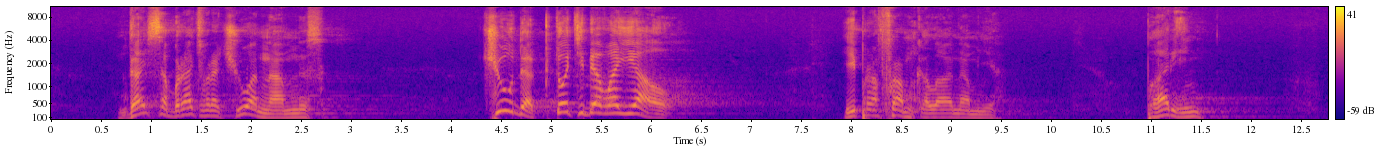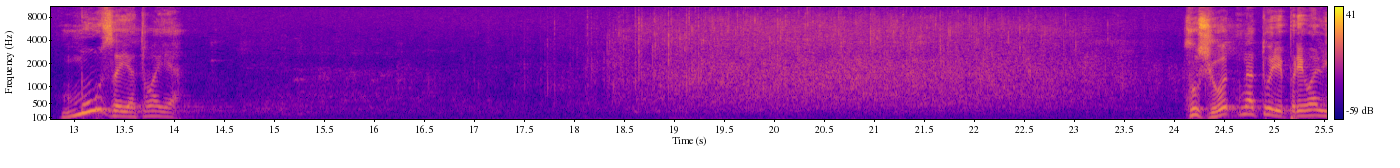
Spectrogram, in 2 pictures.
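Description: An elderly man speaks with animation through a microphone in a large hall, pausing between phrases.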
